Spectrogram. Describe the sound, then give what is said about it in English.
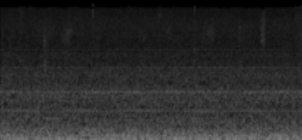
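A steady, dense low-frequency roar of an airplane cabin in flight fills the space without pause, a constant drone with no voices present. “I just want to get off this plane.”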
